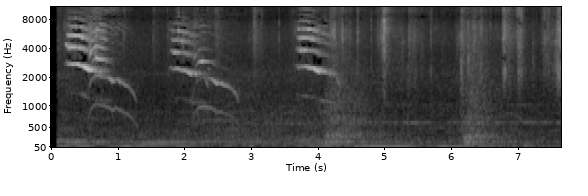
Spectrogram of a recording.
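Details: Kittens calling for their mother cat: three high, thin meows in the first five seconds, each rising briefly then sliding down in pitch, spaced about one and a half seconds apart, over a steady low background hum.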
